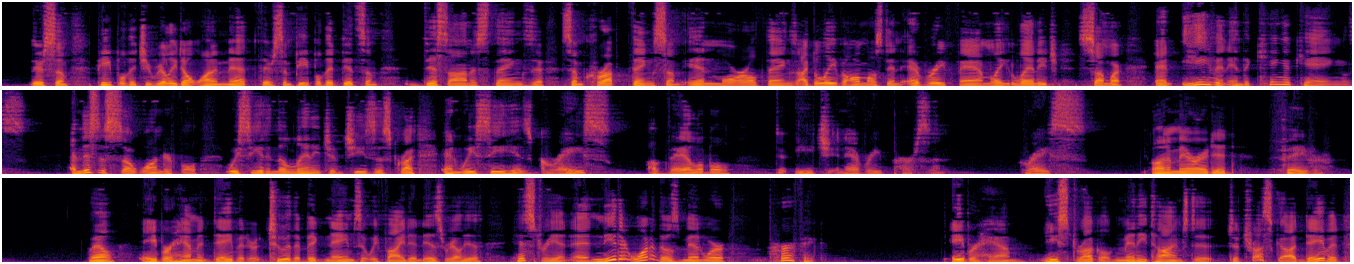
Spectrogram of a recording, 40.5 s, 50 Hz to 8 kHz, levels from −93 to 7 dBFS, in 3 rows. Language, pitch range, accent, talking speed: English, 115-155 Hz, American, 150 wpm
